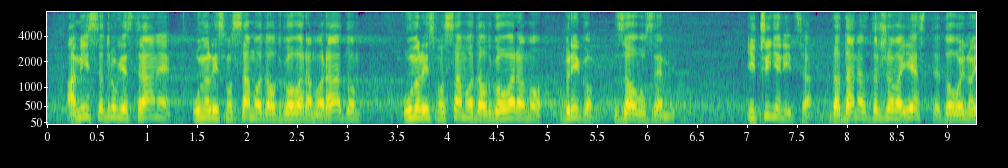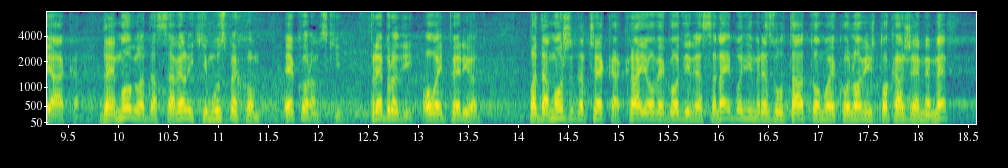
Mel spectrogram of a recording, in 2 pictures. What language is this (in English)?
Serbian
